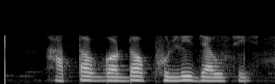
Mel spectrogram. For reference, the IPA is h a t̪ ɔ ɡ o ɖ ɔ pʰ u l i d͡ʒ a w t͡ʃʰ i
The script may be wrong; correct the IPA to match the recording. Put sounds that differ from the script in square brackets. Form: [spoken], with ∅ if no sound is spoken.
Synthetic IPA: h a t̪ ɔ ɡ [ɔ] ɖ ɔ pʰ u l i d͡ʒ a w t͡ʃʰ i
